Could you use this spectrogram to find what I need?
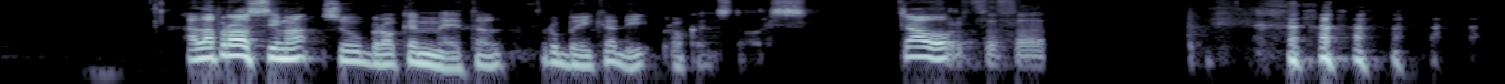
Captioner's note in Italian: risate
